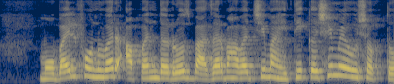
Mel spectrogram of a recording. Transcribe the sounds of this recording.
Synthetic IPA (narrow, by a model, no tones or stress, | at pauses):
mobailfonʋəɾapəɳd̪əɾːod͡zbad͡zaɾbʱaʋat͡ɕiːmaɦit̪iːkəɕiːmiɭuːɕəkt̪o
